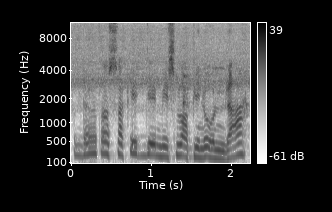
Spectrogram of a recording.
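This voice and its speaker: A woman's voice: medium pitch, normal speed, gravelly, a little mellow, a little hiss or hum, poor audio. A woman playing a sensible young villager in an Ilocano radio drama. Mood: practical.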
